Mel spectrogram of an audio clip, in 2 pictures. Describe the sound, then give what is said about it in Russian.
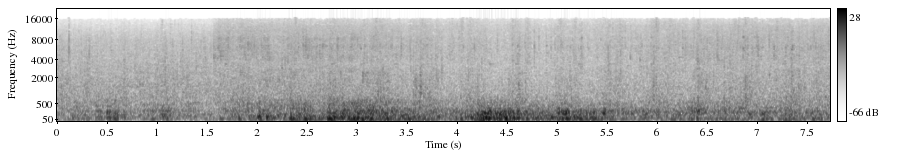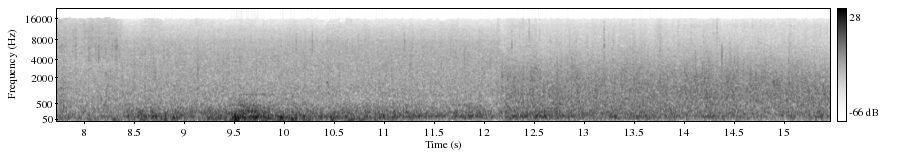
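Heavy rain pours steadily on an overcast day at a city gate where boats approach by water. The loud hiss continues throughout while a few deep thunder rumbles swell and fade beneath it. “Пасмурный день. Льет дождь.”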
